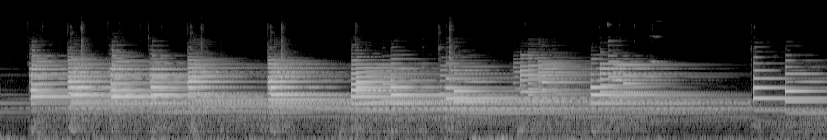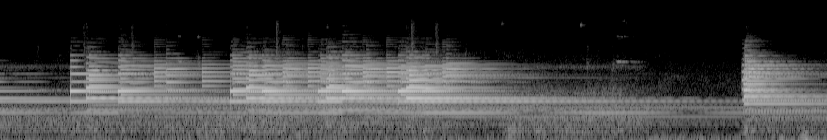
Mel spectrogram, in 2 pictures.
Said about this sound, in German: Ein Abstecher in den Hof des Museums muss aber noch sein, zum Glockenspiel, das natürlich der Zeit gewidmet ist.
